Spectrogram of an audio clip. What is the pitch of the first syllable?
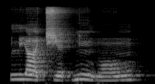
falling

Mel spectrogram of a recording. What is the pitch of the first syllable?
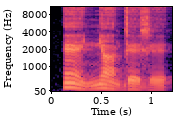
falling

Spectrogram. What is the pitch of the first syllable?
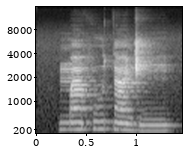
high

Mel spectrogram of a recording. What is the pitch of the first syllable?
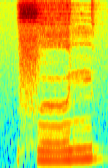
rising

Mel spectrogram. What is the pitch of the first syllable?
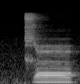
low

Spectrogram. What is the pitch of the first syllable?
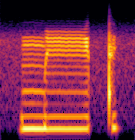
high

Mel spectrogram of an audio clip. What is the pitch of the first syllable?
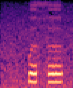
high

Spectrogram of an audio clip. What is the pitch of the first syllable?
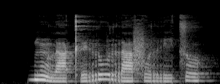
falling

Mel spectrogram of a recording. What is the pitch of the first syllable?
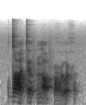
falling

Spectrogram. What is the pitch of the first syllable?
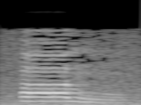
high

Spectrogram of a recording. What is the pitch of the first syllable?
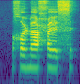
low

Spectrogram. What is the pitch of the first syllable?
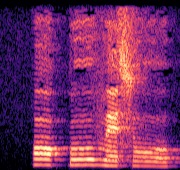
falling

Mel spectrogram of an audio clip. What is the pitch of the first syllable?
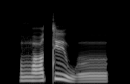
rising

